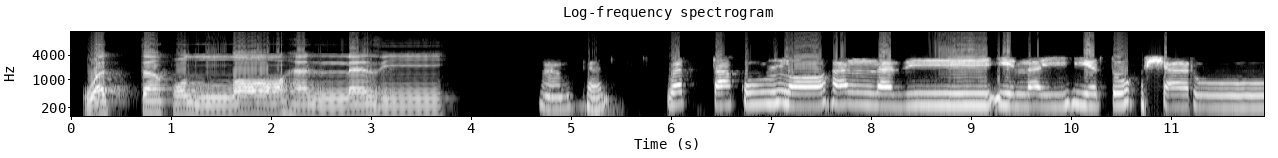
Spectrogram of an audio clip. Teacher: ketika membaca wattaqu memang di sini ada mad namun tidak dibaca panjang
